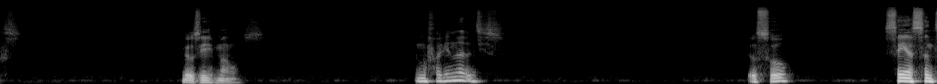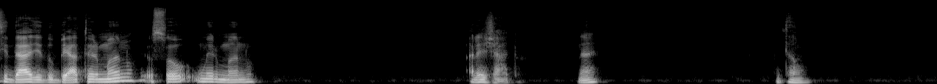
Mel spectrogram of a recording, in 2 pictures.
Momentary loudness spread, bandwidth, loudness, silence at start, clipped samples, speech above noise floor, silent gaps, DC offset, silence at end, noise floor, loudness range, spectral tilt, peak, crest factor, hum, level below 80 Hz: 18 LU; 15 kHz; -20 LUFS; 1.8 s; under 0.1%; 55 dB; none; under 0.1%; 1.3 s; -73 dBFS; 13 LU; -7 dB/octave; -2 dBFS; 22 dB; none; -56 dBFS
